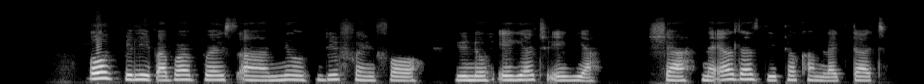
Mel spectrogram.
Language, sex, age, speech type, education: Nigerian Pidgin, female, 15-29, spontaneous, tertiary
